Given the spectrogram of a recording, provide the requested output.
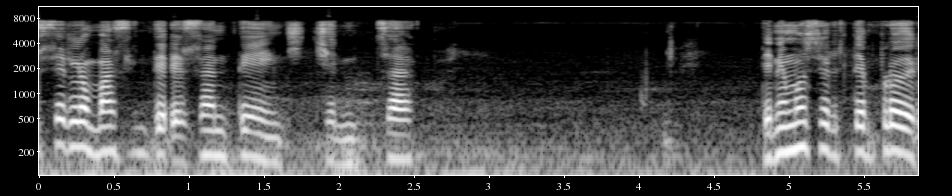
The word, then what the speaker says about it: Chichén: en el estado de Yucatán en maya se pronuncia Chichén boca del pozo de los Brujos del agua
